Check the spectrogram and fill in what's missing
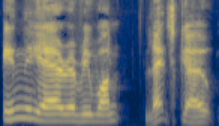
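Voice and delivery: rally the team with a loud command; brisk shouted order to the team; calling out orders. A narrator's reading. Captain orders the team to fly.

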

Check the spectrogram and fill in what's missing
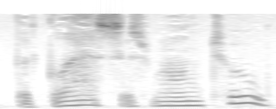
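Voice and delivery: high, slow dreaming voice; dreamy little girl. A narrator's reading. Blind girl at the window, high and dreamy. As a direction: drift slowly, rising high at the end. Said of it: "she said in that dreaming voice".

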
